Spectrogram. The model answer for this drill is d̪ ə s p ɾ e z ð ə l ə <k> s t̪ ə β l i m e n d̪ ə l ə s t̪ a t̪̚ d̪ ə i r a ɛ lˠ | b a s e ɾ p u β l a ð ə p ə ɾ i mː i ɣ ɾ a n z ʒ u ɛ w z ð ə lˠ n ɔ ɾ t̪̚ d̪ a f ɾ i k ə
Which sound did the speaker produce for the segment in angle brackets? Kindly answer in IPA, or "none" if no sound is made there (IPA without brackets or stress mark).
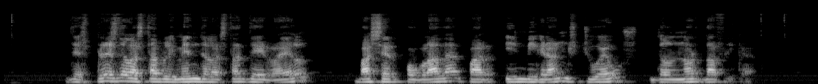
none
